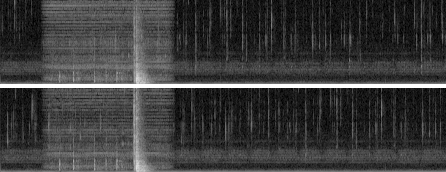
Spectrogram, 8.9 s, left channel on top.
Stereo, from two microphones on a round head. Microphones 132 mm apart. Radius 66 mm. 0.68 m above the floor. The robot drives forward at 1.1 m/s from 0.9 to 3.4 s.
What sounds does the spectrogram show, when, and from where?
1.2 s knocking: 45° right (ahead or behind), 1.7 m; by 2.4 s 30° right (ahead or behind), 2.5 m
2.7 s a door slam: 40° right (ahead or behind), 1.5 m; by 2.9 s 35° right (ahead or behind), 1.8 m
